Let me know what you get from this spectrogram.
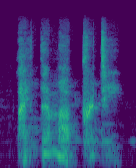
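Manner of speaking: close, intimate whisper right in the ear. Game master voicing a character whispering in a player's ear, whisper. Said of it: "you hear him whisper in your ear".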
